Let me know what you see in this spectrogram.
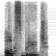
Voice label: "Oxbridge", Indian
